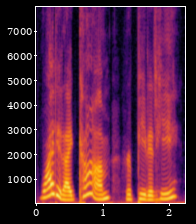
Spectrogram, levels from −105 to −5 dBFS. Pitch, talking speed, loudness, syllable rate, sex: 245 Hz, 160 wpm, -16 LUFS, 4.4 syllables/s, female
